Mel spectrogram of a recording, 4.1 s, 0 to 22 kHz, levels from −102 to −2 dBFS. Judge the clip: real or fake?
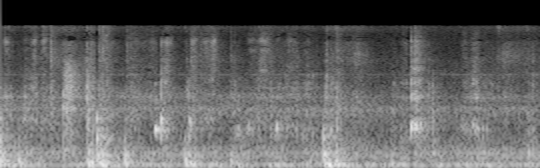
real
